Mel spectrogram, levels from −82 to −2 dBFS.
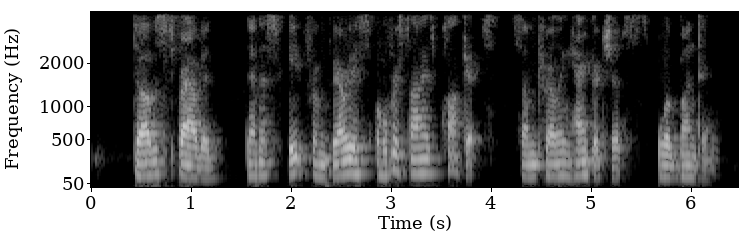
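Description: At 0.74 s and 1.64 s, short concealed packet loss: about 40 ms and 20 ms of audio arrived too late, and the receiver extended the previous sound to cover it. The first fill also adds roughly 10 ms, and each gap is heard as a brief smear or wobble. At 1.91 s a burst of packet loss drops 60 ms in a row; the concealment carries the last sound forward while fading it, so it becomes a short held buzz or hiss, and the missing section is gone when the audio resumes at 1.99 s. Two more short concealed losses follow back to back at 2.35 s and 2.38 s, each covering about 20 ms, and together they produce a brief smear or wobble. Throughout, the narrowband call path cuts everything above 4 kHz, which fits G.711 A-law.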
